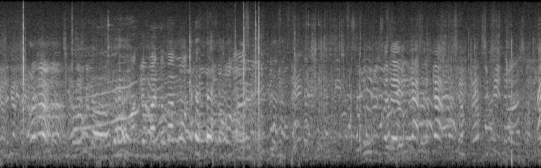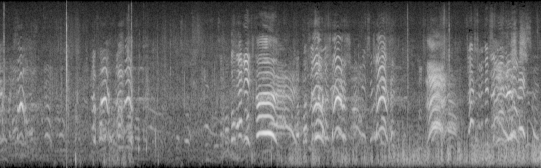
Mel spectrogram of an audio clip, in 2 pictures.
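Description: Men and women talk and call out close by outdoors.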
